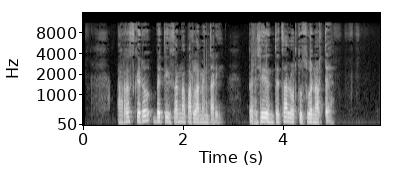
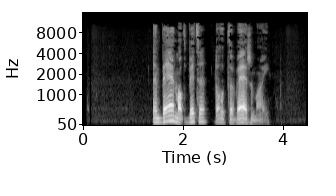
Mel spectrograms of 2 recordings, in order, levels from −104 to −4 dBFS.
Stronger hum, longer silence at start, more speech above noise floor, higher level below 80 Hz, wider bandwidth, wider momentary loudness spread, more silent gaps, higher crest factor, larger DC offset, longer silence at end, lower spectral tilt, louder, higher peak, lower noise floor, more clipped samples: neither; second, 0.7 s vs 1.4 s; second, 41 dB vs 56 dB; first, -54 dBFS vs -68 dBFS; about the same, 11.5 kHz vs 11.5 kHz; second, 10 LU vs 17 LU; neither; about the same, 18 dB vs 20 dB; neither; about the same, 0.95 s vs 0.9 s; about the same, -6.5 dB/octave vs -6 dB/octave; about the same, -21 LUFS vs -20 LUFS; about the same, -4 dBFS vs -4 dBFS; second, -61 dBFS vs -76 dBFS; neither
